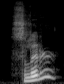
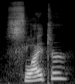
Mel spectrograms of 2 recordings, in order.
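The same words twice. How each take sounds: First: "Slitter" with a short i as in slit, higher; alternative name attempt. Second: "Sliter" with a long i as in slight, rising; questioning name attempt. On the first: Streamer guessing at a patron's surname, "Slitter" with short i. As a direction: try "Slitter" with a short i, questioning. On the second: Streamer unsure of a patron's surname, "Sliter" with long i. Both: Real, not acted.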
